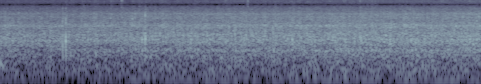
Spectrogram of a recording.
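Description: Steady rain falls on a Thai vegetable patch during a water spinach harvest, a dense continuous hiss with a few faint drop ticks and a low rumble beneath, no voices.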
